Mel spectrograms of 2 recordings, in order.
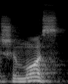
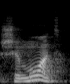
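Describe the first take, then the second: First: The word ends with an s sound. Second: The word ends with a t sound.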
